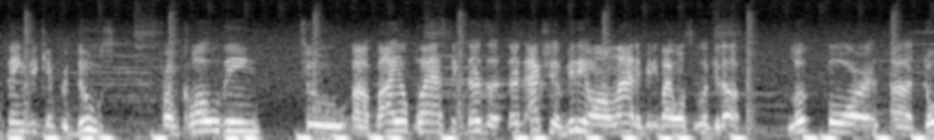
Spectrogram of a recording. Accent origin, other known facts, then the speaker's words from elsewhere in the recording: Kentucky, United States; I'm from Kentucky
